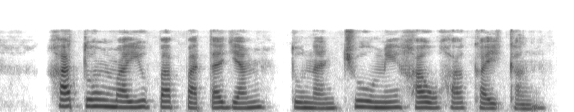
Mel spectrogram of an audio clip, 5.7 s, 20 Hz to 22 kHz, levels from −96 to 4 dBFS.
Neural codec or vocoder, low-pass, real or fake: codec, 16 kHz, 4.8 kbps, FACodec; 7.2 kHz; fake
